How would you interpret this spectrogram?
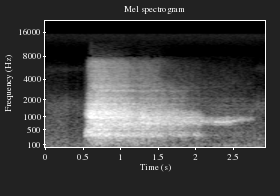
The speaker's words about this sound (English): So let's begin again. So first we'll just maybe just take a deep breath in and exhale.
